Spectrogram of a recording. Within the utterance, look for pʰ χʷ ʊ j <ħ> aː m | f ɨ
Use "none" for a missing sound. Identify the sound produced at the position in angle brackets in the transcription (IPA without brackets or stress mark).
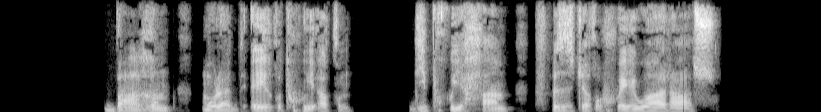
ħ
